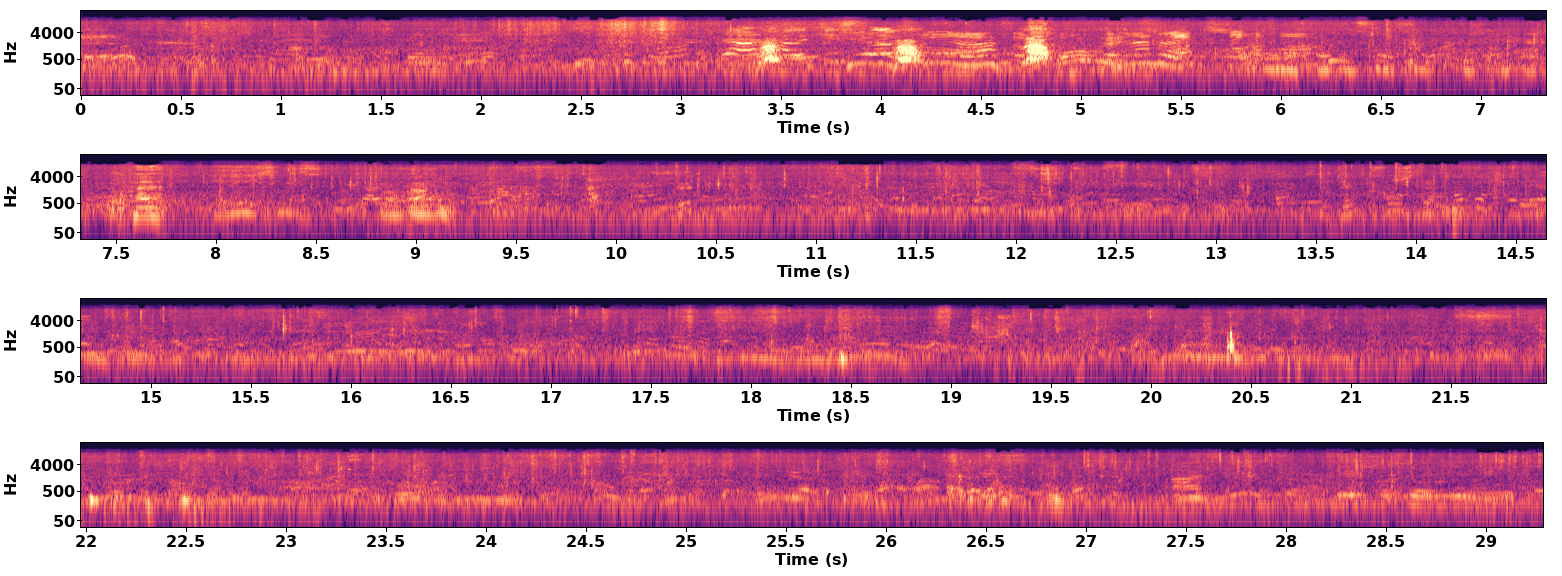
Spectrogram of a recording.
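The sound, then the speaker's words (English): Outdoor car boot sale ambience: a steady bed of crowd chatter and murmuring voices with wind noise and a dog barking, punctuated by a few sharp louder knocks or calls early on. “Some sounds of the car boot.”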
